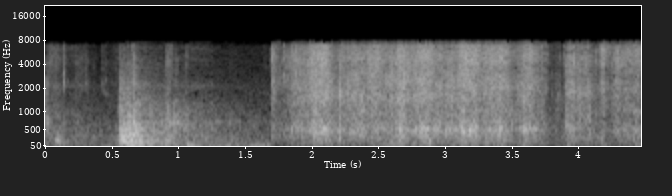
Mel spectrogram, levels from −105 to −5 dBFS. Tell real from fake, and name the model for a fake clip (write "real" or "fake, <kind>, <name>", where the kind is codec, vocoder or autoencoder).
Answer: fake, vocoder, Vocos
